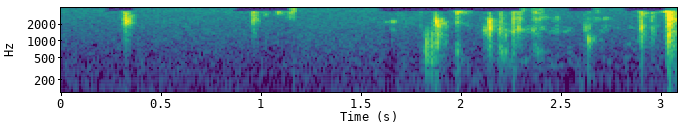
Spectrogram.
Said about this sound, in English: excuse me, I'm getting a tickle in my throat. I'm going to get a sip of water.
